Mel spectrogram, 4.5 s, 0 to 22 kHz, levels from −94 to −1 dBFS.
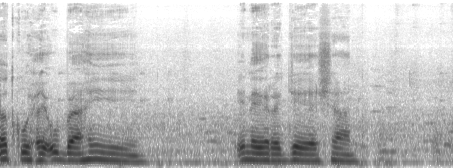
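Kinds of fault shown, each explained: No technical fault can be heard anywhere in this speech clip. There is nothing to list for it under any kind of fault.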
